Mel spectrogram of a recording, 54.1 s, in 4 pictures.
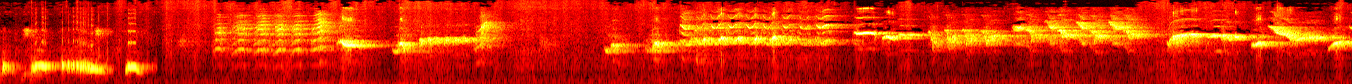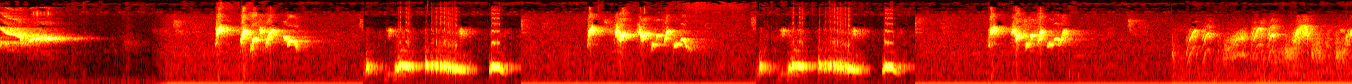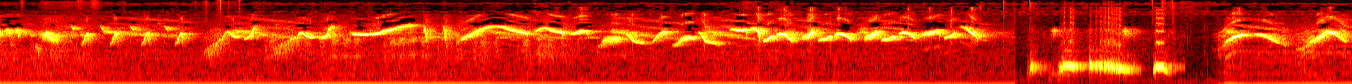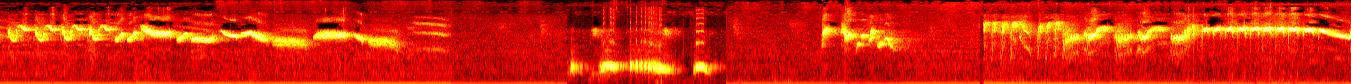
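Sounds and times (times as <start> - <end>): birds chirping and singing: 0.0 - 5.1, 6.0 - 14.5, 15.1 - 54.0
fast bird twittering: 2.2 - 5.1, 6.1 - 14.2, 25.4 - 45.1, 50.4 - 54.0.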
